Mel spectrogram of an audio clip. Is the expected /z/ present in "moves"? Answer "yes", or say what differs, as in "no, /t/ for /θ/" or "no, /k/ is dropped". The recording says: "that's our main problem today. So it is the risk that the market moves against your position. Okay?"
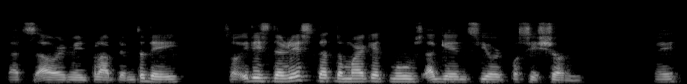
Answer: no, /s/ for /z/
